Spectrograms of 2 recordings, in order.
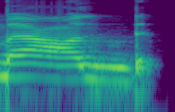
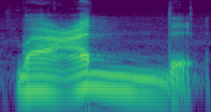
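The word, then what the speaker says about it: بعد: Dal sifat qol q qalqalah. Ain punya sifat mengalir suara sedikit. Jadi dua-duanya tunaikan bacanya bukan mim ba'd. Nah, itu jadi kayak ba itu dalnya eh ainnya jadi ada mantul. Harusnya gimana?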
